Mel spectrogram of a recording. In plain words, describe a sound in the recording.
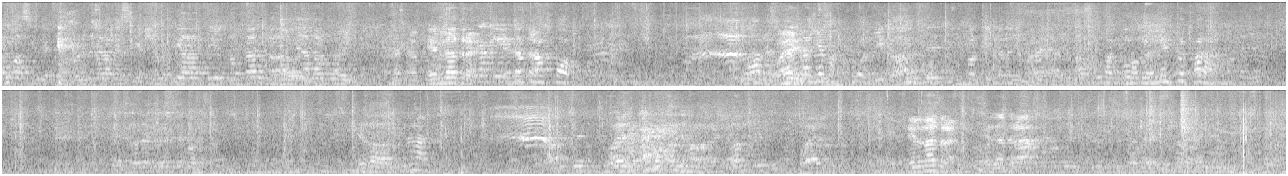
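A large crowd murmurs and chatters nearby outdoors.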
